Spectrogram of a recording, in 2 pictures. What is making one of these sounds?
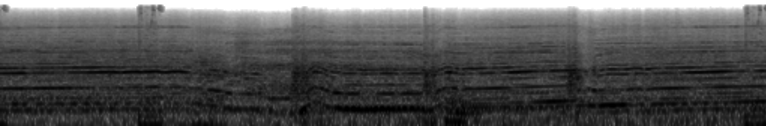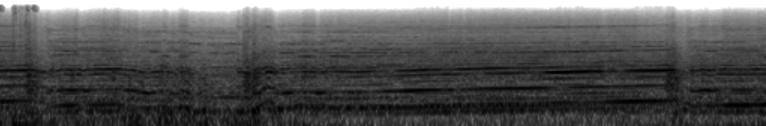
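A racing car engine roars, its pitch climbing through each gear and dropping sharply at every gear change.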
